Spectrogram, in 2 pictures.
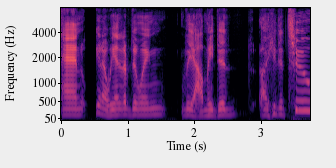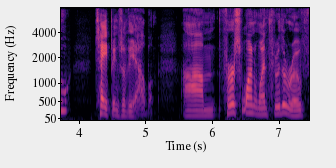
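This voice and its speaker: A man speaks in an ordinary speaking voice, fairly high in pitch, with lively intonation at a moderate pace. The recording is very clean, with a silent background. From Quebec. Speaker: comedy TV writer. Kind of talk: interview. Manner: dry joking humor.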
